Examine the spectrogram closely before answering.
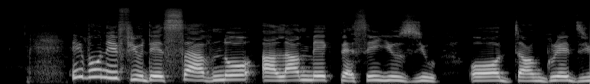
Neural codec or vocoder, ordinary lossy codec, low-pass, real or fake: none; none; 14.4 kHz; real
